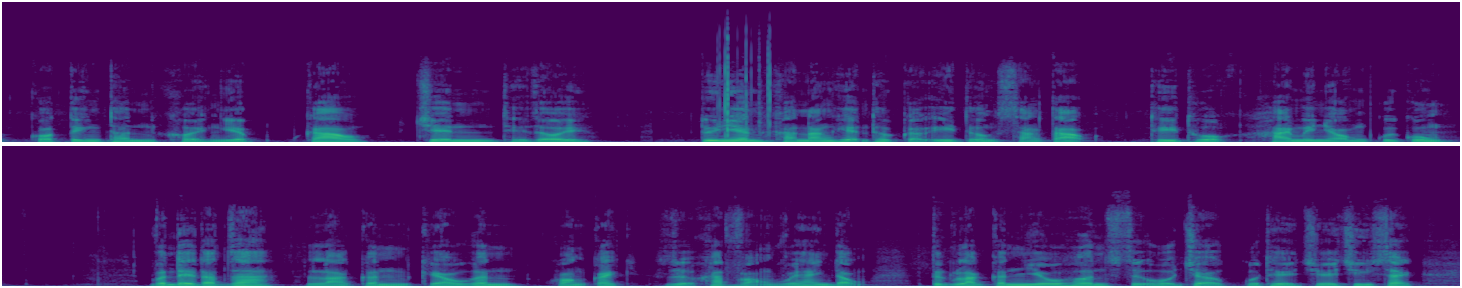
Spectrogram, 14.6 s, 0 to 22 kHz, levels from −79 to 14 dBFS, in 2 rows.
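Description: From 3.56 to 3.85 s, just before "năng hiện thực các", a burst of cable scratch noise rasps over the speech, roughly 10 dB below it. Its dense, uneven scratching sets it apart from isolated clicks or crackle, and it likely comes from a worn cable or connector being moved.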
